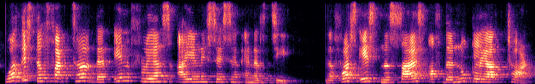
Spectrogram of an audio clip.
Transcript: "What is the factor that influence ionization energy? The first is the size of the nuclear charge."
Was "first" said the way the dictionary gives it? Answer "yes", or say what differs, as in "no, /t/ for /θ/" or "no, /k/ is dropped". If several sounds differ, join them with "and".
yes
